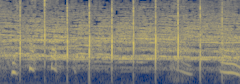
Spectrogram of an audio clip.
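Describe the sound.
Audience applause from outside, in a steady, even rhythm, about a dozen sharp claps in quick succession, with voices talking and murmuring underneath throughout.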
